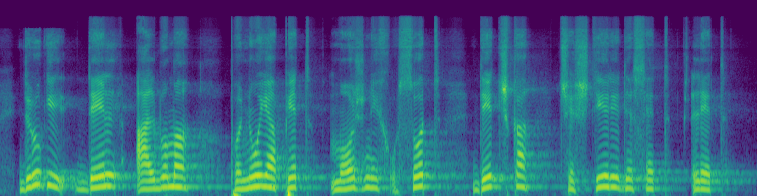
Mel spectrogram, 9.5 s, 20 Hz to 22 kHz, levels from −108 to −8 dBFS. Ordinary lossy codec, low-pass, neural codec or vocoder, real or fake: Opus, 24 kbps; 14.4 kHz; autoencoder, 48 kHz, 128 numbers a frame, DAC-VAE, trained on Japanese speech; fake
